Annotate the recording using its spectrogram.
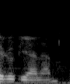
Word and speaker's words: Ljubljana: Ayúdame a decirlo, por favor. Lo voy a decir mal. Ljubljana, ¿cómo se dice? – Es la Ópera y Ballet Nacional de Ljubljana.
